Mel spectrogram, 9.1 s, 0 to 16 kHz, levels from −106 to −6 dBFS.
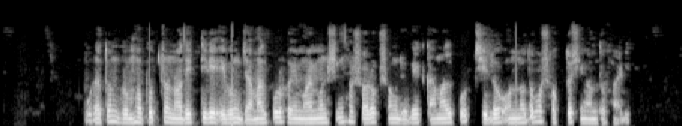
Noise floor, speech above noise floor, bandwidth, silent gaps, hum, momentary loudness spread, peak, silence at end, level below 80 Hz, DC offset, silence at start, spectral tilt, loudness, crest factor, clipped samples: -84 dBFS; 64 dB; 7.4 kHz; none; none; 7 LU; -4 dBFS; 0.7 s; -52 dBFS; under 0.1%; 1.15 s; -7.5 dB/octave; -20 LUFS; 18 dB; under 0.1%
